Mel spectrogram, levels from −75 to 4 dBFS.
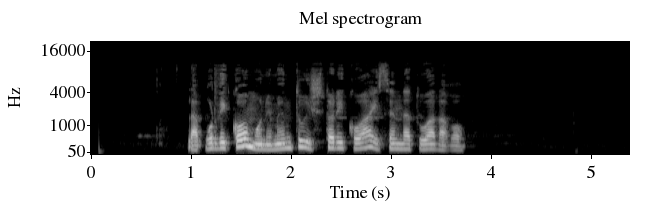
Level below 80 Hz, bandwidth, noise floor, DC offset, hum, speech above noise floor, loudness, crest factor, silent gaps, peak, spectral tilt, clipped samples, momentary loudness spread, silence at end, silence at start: -70 dBFS; 11.5 kHz; -76 dBFS; under 0.1%; none; 55 dB; -22 LUFS; 20 dB; none; -4 dBFS; -6.5 dB/octave; under 0.1%; 11 LU; 1.65 s; 1 s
